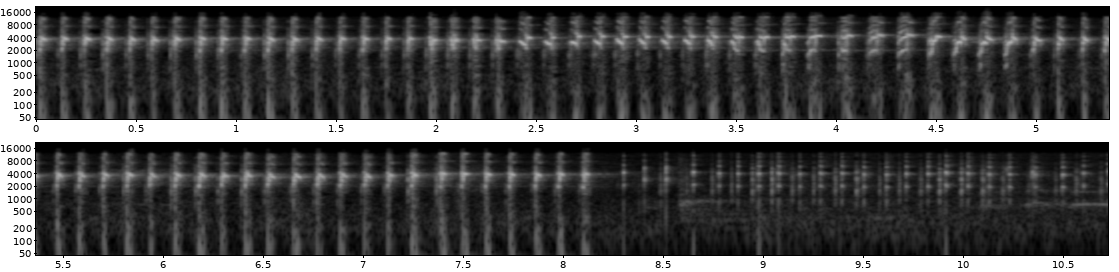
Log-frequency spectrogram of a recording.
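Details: A lovebird sings a long konslet-style ngekek, a dense stream of shrill pulses with a gentle rise and fall in pitch for about eight seconds, then breaking into quieter scattered chirps.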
